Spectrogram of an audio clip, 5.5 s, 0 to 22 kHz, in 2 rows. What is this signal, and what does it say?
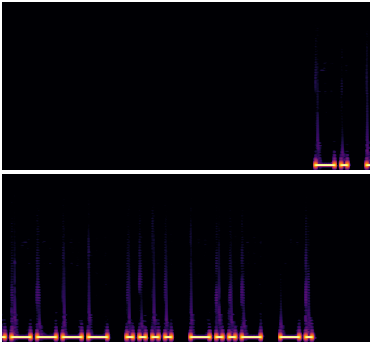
Morse code, heard as a keyed tone, about 25 wpm, 700 Hz. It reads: N1HXN
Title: USA Call Signs - 5 Characters - Repeated 3x - 25wpm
